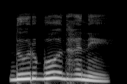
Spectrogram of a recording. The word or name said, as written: ದುರ್ಬೋಧನೆ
